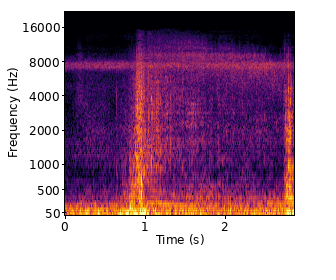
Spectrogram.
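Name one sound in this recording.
Fishing line whirs off a reel and slows.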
